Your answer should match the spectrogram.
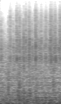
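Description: Gunfire rattles against a heavy weapons team in the Broken Arrow war game, a loud, continuous burst of rapid shots and booms lasting about a second.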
